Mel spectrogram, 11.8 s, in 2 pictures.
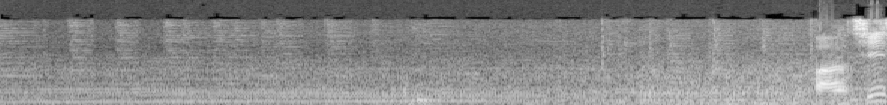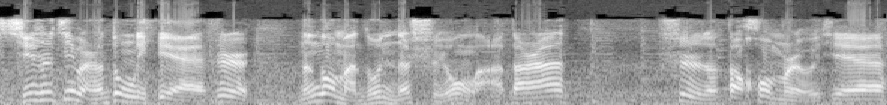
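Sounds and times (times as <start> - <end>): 
small car engine revving at high rpm: 0.0 - 6.0
speech: 5.4 - 11.8.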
